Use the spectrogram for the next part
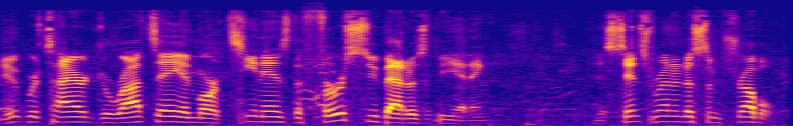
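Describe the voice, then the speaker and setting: A man with a fairly high voice announces a baseball game live. He delivers play-by-play commentary, describing the action as it unfolds. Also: brisk.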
